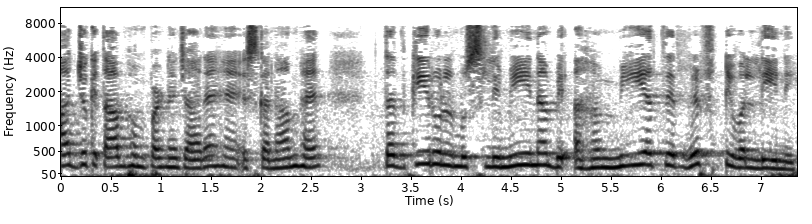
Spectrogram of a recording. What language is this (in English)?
Urdu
